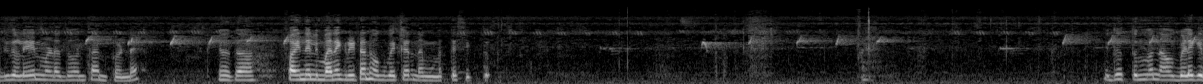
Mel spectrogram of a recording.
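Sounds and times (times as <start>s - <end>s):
birds whistling: 0.0s - 3.5s, 5.2s - 12.0s.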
